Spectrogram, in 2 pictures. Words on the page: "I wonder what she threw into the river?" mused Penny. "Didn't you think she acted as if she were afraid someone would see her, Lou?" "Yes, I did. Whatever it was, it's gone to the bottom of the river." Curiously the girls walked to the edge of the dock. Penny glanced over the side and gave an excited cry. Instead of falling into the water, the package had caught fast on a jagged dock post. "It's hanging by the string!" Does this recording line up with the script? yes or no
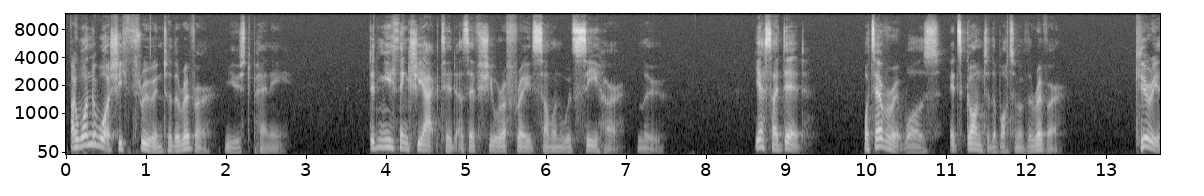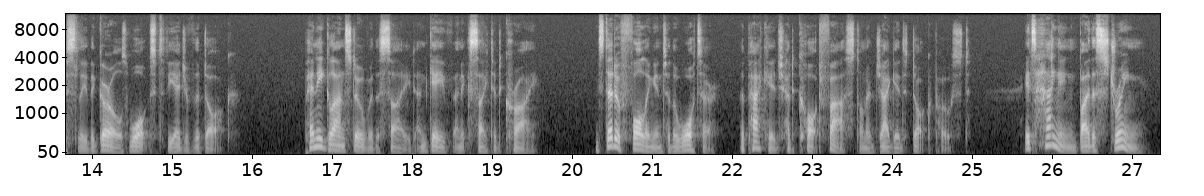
yes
